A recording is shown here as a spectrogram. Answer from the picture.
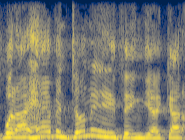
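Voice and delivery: a pleading protest to God; protesting listener. Pretend.

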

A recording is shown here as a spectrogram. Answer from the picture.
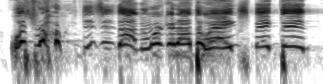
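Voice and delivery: very high, loud squealing panic; panicked disbelief. Retold or imitated. Pastor panicking that his enemy is on the line. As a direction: squeal in horror.

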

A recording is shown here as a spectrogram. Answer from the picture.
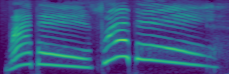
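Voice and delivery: very high, hammed-up evil voice; mock Satan voice. Host testing the caller's story, in a hammed-up evil voice. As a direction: ham up a spooky devil voice. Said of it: "Was it like".

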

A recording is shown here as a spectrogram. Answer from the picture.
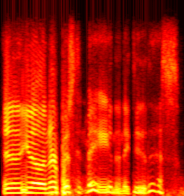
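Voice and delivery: mocking the guy.

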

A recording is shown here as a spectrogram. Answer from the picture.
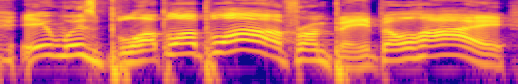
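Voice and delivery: high, drawn-out cartoon unmasking announcement; Scooby-Doo style reveal. Kurt unmasking an intruder, hammy cartoon reveal. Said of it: "he unmasks one Scooby-Doo style, and he was like".

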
